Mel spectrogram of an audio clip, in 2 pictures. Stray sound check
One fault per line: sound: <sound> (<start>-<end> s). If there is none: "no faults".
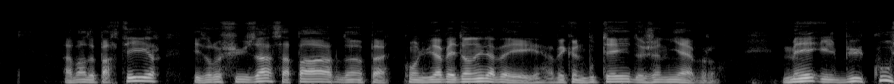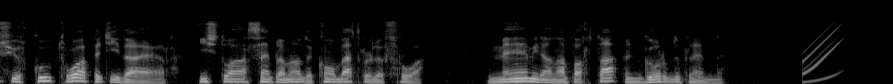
sound: chirp (17.0-17.4 s)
